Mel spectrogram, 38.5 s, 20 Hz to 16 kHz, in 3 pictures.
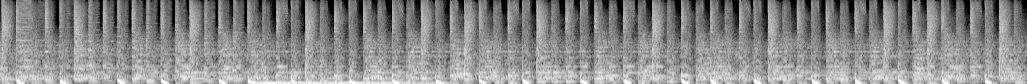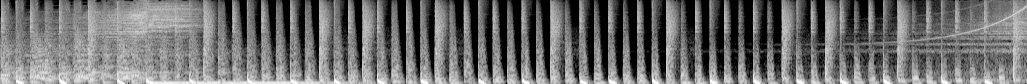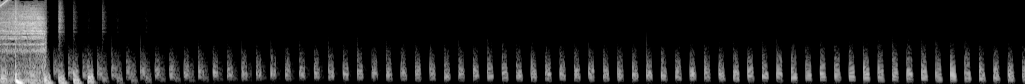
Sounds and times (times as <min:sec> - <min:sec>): Drum machine: 0:00.0 - 0:26.6.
